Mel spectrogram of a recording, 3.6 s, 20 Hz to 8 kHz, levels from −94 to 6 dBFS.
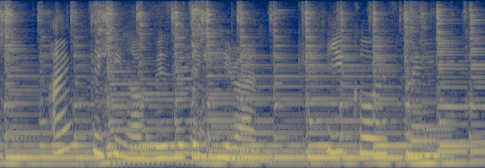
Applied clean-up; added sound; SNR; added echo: none; Acoustic guitar; -1 dB; none.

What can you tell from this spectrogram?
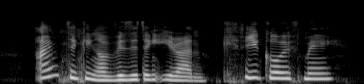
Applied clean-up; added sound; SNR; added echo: none; none; none; none.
